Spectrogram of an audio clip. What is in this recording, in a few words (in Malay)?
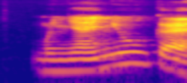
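"menyayukan", Malay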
